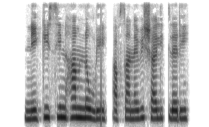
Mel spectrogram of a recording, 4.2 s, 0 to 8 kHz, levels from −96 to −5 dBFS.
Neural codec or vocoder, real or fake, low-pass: none; real; 7.2 kHz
